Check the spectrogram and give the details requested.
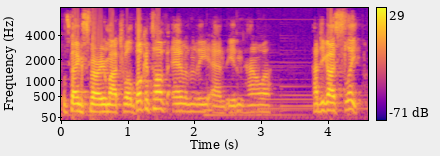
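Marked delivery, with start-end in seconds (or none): none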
